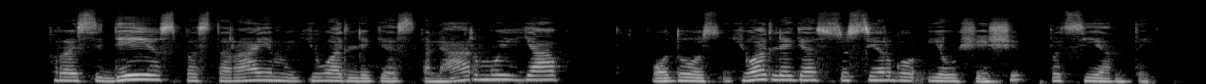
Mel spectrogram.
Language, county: Lithuanian, Vilnius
